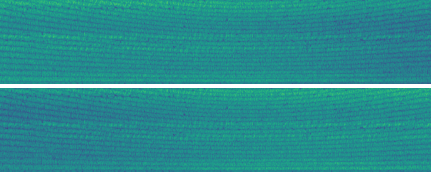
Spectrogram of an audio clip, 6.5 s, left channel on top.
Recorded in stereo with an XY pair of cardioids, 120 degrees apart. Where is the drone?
40° left; by 6.5 s 50° right.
